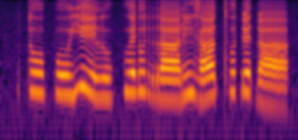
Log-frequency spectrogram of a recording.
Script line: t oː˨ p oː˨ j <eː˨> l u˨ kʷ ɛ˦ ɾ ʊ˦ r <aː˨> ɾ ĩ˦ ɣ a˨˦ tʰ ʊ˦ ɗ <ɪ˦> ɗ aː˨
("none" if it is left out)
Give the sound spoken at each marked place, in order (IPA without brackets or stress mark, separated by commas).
eː˦˨, aː˨, ɛ˦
